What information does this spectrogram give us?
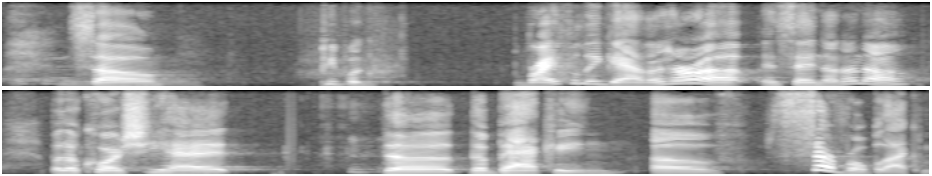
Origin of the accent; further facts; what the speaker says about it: Miami, Florida, United States; I'm from Miami.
